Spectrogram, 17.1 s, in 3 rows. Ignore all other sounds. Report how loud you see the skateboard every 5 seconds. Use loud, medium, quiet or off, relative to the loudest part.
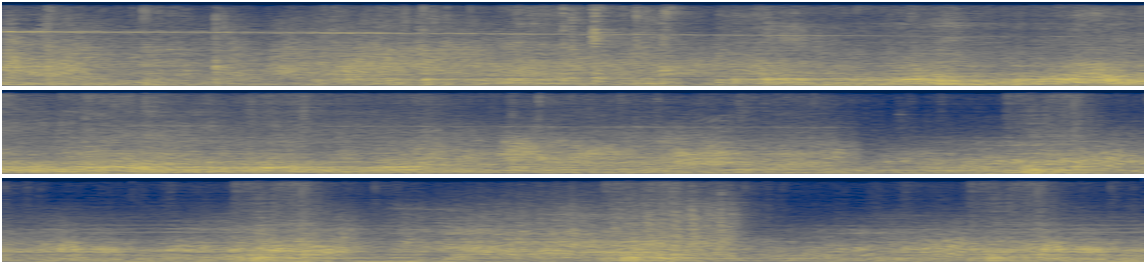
loud, loud, medium, medium.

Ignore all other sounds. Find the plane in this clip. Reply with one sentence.
The plane can be heard from 0.0 to 17.1 s.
